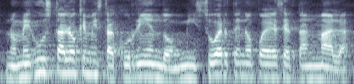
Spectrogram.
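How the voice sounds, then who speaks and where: Bitter, ailing mother, read flat and slow by a man, a touch high. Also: a little hiss or hum, close to an everyday voice. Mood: bitter lament.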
